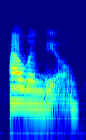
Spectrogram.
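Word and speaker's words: Elendil: Uh name pronunciation is Ellen Deal. Ellen Deal.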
